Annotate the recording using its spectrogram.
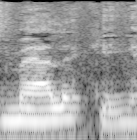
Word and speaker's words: Malachi: Malachi. It can be pronounced Malachi as well.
